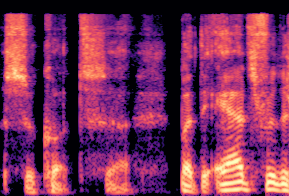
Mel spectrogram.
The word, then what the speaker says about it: Sukkot: The season customarily opened at the beginning of the autumn harvest festival of Sukkot, which these days in modern Hebrew is pronounced Sukkot.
